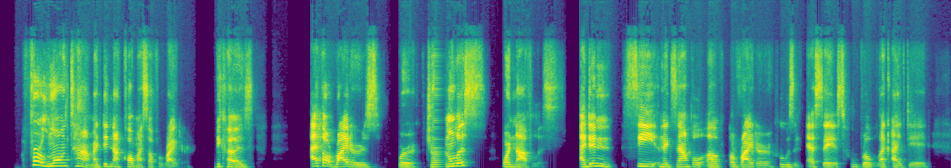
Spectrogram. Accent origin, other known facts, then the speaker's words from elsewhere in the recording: United States; And I think I'm proudly Nigerian American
